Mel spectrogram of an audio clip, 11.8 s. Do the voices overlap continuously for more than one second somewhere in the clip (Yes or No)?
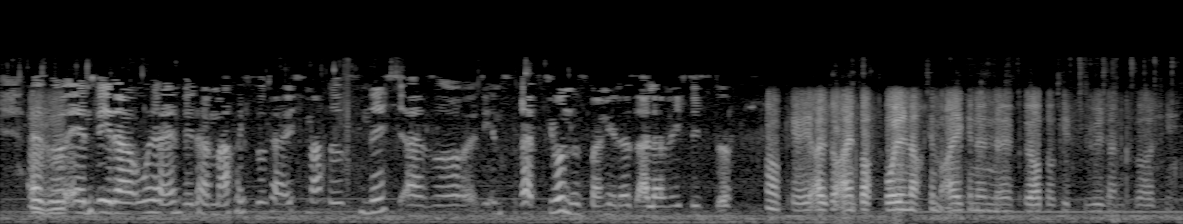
No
